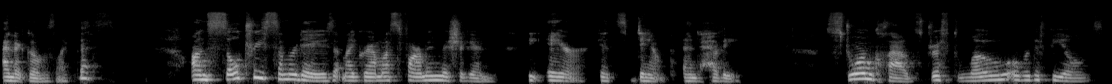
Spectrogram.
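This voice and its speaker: A woman reading a story aloud to children in an expressive way, with deliberate, dramatic emphasis. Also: on the low side, breathy edge. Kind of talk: expressive read-aloud narration.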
